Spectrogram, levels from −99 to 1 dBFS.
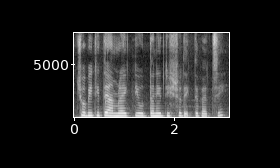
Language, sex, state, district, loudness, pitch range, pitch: Bengali, female, West Bengal, Alipurduar, -16 LUFS, 230-260 Hz, 235 Hz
